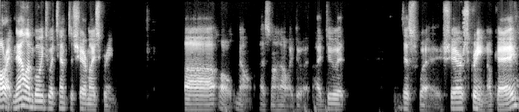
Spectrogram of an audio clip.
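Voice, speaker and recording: This man has an American accent and a fairly low pitch with lively intonation. He speaks at a very slow pace, with long, frequent pauses and big swings in loudness. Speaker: professor. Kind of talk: lecture. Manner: halting.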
